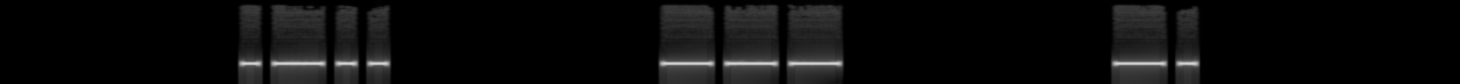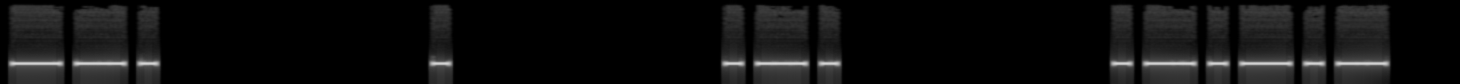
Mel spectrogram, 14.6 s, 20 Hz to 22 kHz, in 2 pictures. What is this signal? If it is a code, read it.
Morse code, heard as a keyed tone, about 15 wpm, spaced as for 5 wpm, 1000 Hz. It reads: LONGER.
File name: qotdfiles / 5wpm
